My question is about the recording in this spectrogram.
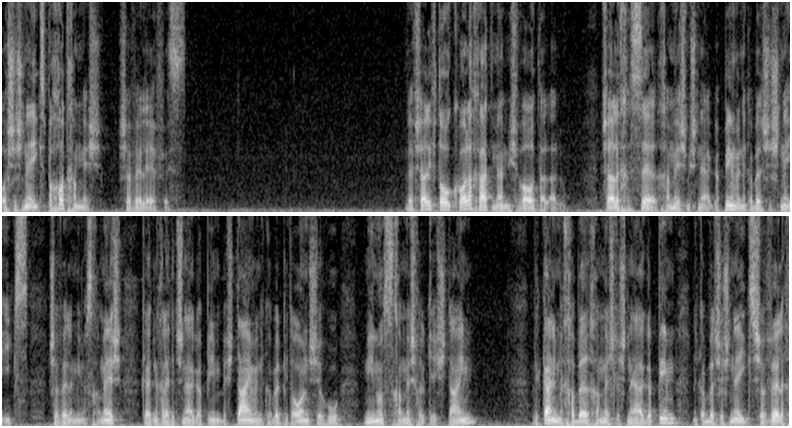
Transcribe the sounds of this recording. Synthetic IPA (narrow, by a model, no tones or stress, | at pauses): ʔo̞ʃeʃne̞jikspaχo̞tχame̞̰ʃːave̞le̞e̞fe̞̰s | veːfʃaʁlifto̞ʁkʰo̞laχatmeamiʃvao̞ta̰lʔa̰lṵ | efʃaʁle̞χase̞ʁχame̞ʃmiʃneja̰ɡapimvenekabe̞lʃeʃne̞jʔiks | ʃave̞le̞minusχame̞ʃ | kaet̪neχaleke̞tʃnejaɡapimbeʃtaimvenekabe̞lpitaʁo̞nʃeɦu | minusχame̞ʃχelke̞̰jʃtaim | vekanimneχabe̞ʁχame̞ʃleʃnejaaɡapimnʔekabe̞lʃeʃne̞jiksʃave̞le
